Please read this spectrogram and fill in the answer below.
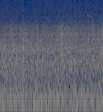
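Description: Steady outdoor background noise, an even hiss with no distinct events, between a man's words.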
